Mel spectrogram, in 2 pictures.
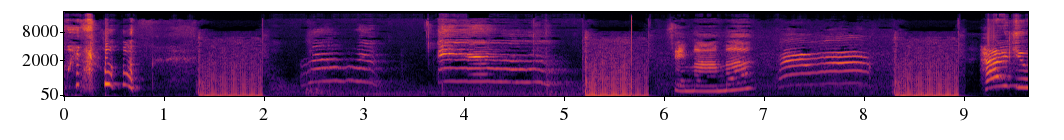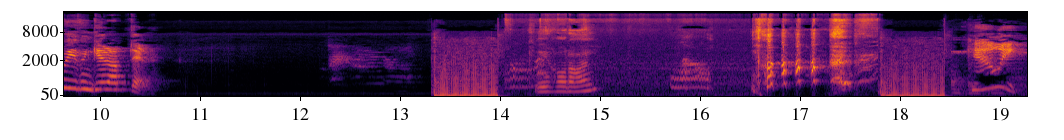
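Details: A domestic cat, a female, meows in several drawn-out, arching, whiny calls between bursts of people talking and laughing, with brief music and loud clattering thumps throughout.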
